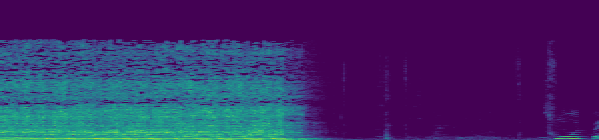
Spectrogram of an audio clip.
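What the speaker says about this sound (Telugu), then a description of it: "ఇప్పుడు మిక్స్ చేసుకోవాలి గ్రైండర్" A mixer grinder grinding dal and sugar for sunnundalu whines loudly and steadily for about three seconds, then stops, and someone speaks afterward.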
